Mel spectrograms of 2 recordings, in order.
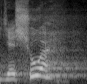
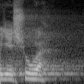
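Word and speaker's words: ישוע: La única diferencia es que Jesús no contiene la letra de Hei, pero Josué sí, y la pronunciación, aunque no me sale muy bien, es Yehoshua y Yeshua.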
